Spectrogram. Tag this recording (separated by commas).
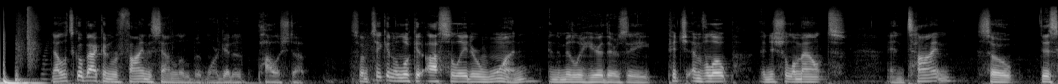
Speech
